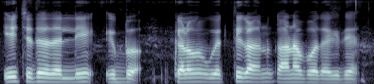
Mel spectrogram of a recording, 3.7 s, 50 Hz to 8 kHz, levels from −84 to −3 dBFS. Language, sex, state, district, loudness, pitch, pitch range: Kannada, male, Karnataka, Koppal, -17 LUFS, 140 Hz, 130-145 Hz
